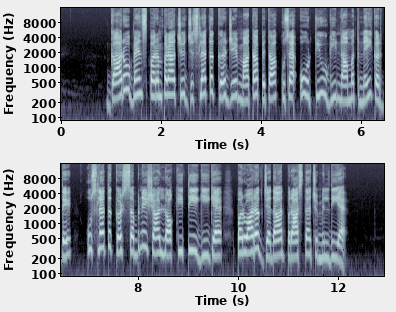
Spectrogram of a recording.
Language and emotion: Dogri, neutral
